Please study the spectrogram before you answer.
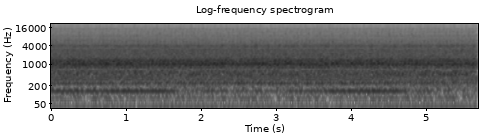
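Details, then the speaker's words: Car started during a battery tester's cold cranking test, crank reported normal and start good: smooth, even idle with a steady hum and no ticks, knocks or stumbles; engine healthy. "We'll start her up. Okay, the crank is normal. Start is good."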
